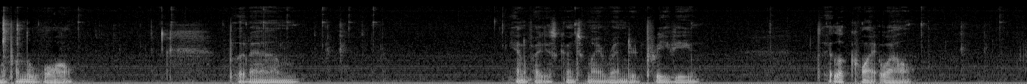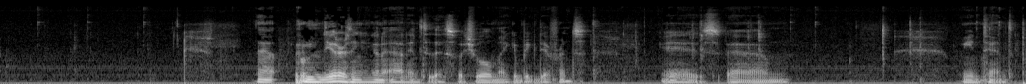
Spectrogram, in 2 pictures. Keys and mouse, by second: 0.0 KP_0, 0.7-2.5 middle drag, 5.0 drag, 8.0 click, 8.6-9.9 drag, 10.3 middle click, 16.2 Escape, 17.3 z, 17.7 z, 19.4 KP_1.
